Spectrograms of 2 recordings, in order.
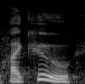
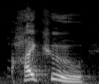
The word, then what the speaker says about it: HYCU: of syllables and so I said okay hiu is exactly haiku poem is exactly what we're trying to achieve it's the perfect metaphor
